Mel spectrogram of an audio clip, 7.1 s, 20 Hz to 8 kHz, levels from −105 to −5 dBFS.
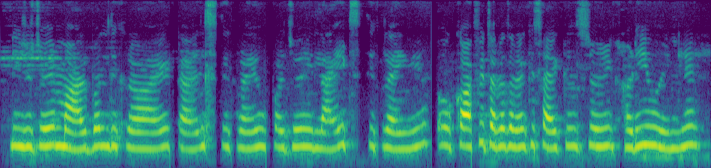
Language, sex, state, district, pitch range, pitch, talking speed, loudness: Hindi, female, Bihar, Gaya, 275-300 Hz, 295 Hz, 220 wpm, -21 LUFS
